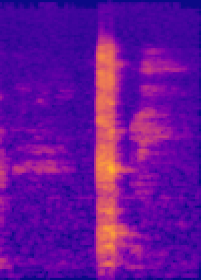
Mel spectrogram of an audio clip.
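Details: An adult woman burping after drinking soda: a single short, loud, rough burst from the throat, more like a burp than throat clearing, with faint voices around it.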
